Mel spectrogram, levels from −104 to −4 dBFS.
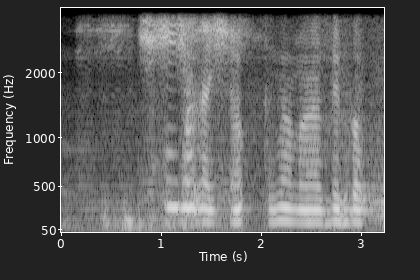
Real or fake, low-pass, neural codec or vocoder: fake; 3.6 kHz; codec, 16 kHz, 0.5 kbps, FunCodec, trained on Chinese and English, 25 frames a second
